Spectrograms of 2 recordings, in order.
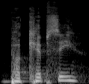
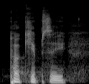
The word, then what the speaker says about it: Poughkeepsie: so yeah okay one more time is it Poughkeepsie Poughkeepsie yeah Poughkeepsie okay I don't have Amazon Prime because I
